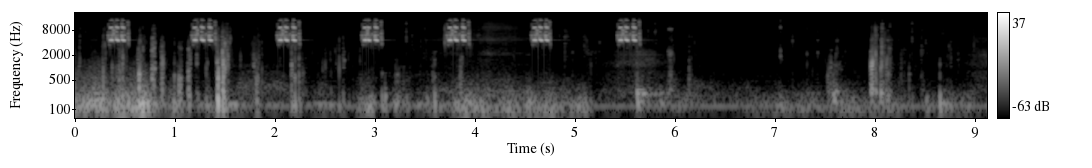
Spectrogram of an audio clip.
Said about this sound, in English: Oh, we got to play the crickets because now we're not talking.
